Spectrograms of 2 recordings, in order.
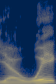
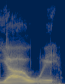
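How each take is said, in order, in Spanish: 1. El acento cae en la última sílaba. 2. El acento cae en la primera sílaba. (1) "con acento en la E" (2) "pero eso es por influencia americana"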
